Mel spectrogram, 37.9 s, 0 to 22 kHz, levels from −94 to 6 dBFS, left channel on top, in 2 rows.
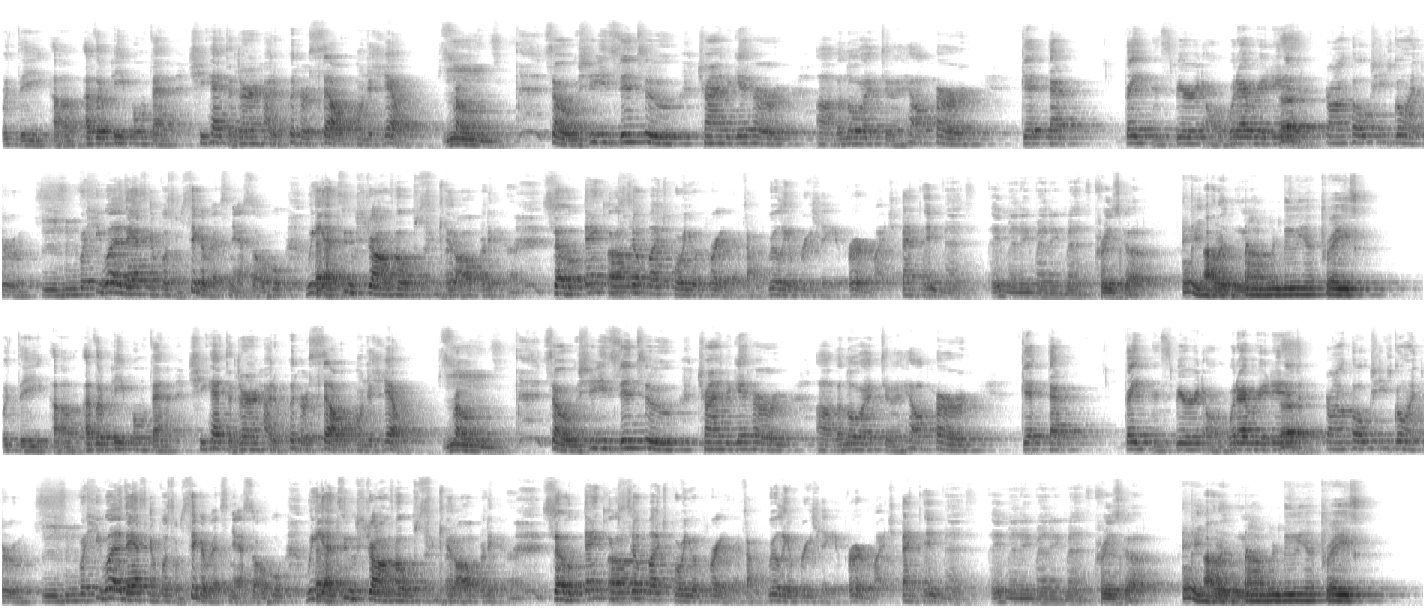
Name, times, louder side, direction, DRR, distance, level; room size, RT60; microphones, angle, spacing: voice 1, 0.0-2.2 2.5-5.4 6.0-6.4 6.9-9.0 9.3-10.4 10.9-12.9 13.6-14.1 15.0-17.2 17.7-19.3 20.0-31.4, right 1 dB, 25° right, 1 dB, 1.6 m, -27 dB
voice 2, 5.9-6.5 17.0-17.3 19.5-20.0 23.1-23.3 24.9-25.0 25.7-25.8 27.0-27.5 31.2-31.7 32.1-34.1 35.0-35.7, equal, 10° left, 2 dB, 1.0 m, -26 dB
voice 3, 34.7-37.0, right 1 dB, 10° right, 5 dB, 0.5 m, -20 dB
17.5 x 6.7 x 4.0 m, 1.2 s
head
